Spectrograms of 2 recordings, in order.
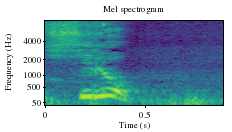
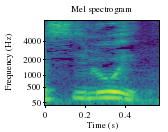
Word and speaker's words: Siloé: La prononciation, je crois en hébreu maintenant, c'est souvent les frères évangéliques qui ont fait des cantiques là-dessus. Shiloh. Mais dans les textes écrits en français, c'est Siloé.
